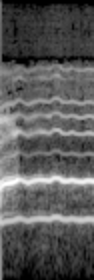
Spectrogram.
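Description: A loud, dramatic shouted scream of the word "con", one long high-pitched vowel held steadily for about a second, with no other sounds around it.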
